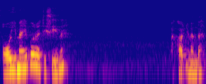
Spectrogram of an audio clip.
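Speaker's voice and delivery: usual speaking voice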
